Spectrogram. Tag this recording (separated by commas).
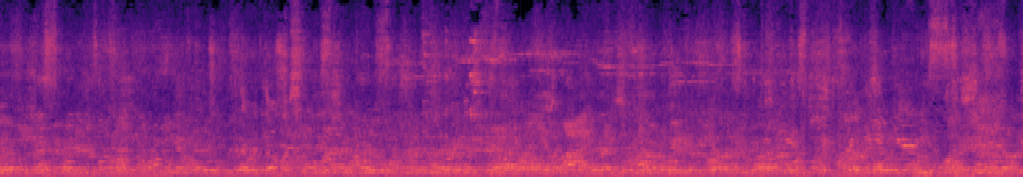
Speech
